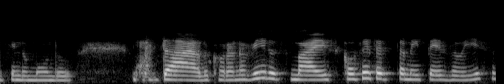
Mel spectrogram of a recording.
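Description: A woman speaks at a moderate pace with fairly even intonation and a fairly high pitch. She has an ordinary speaking voice. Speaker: lawyer and graphic designer. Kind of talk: casual chat.

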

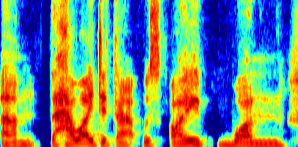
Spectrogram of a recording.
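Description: The speaker is a man with a British accent. His pitch rises and falls normally. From UK. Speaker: business school co-founder. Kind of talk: interview, casual chat.

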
